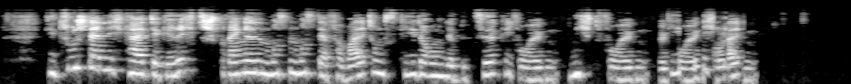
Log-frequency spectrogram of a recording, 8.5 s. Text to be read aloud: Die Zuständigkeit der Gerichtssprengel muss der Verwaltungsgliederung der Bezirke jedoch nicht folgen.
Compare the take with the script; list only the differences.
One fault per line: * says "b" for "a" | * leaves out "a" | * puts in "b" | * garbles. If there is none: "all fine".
* puts in "muss"
* says "folgen" for "jedoch"
* garbles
